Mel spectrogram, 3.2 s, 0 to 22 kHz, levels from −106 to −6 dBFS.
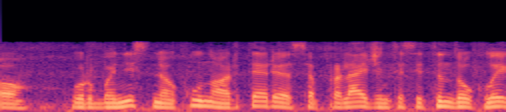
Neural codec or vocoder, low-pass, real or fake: vocoder, 44.1 kHz, 80 mel bands, Vocos; 5.4 kHz; fake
